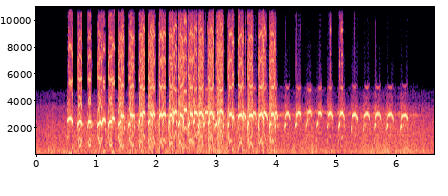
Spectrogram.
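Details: Osprey family at the nest, two adults and three chicks, on a late August afternoon in 2012: a long run of shrill whistled yelps, first dense and overlapping from more than one bird, then spaced about three per second before stopping.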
